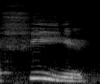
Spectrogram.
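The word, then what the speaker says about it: fille: Por exemplo, filha ou garota ou menina é fie se escreve com dois Ls. F I L L E. Mas você pronuncia lá, eles pronunciam fie.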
